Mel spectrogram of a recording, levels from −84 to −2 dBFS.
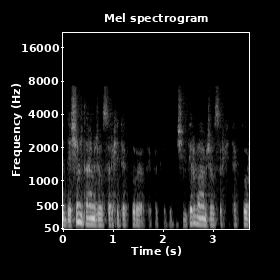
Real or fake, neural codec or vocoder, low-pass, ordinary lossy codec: real; none; 7.2 kHz; AAC, 48 kbps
